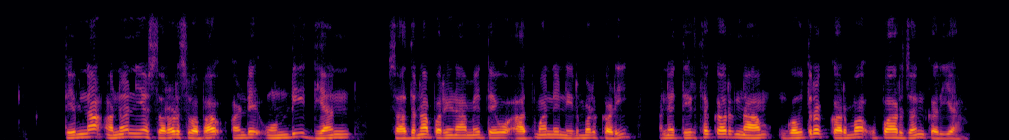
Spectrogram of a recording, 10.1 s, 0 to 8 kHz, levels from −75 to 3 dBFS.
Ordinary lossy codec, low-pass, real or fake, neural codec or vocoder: Opus, 24 kbps; 7.2 kHz; real; none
